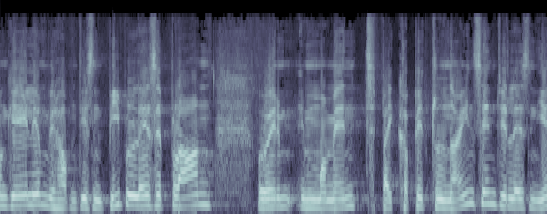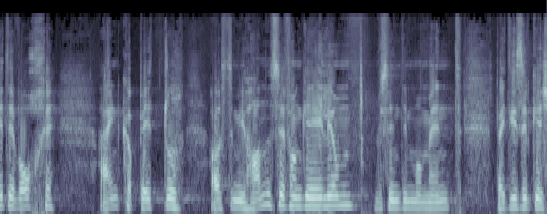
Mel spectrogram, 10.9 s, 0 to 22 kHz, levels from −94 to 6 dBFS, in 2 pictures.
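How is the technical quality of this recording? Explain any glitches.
Technical quality is poor because of one persistent fault. Hard clipping runs throughout: driven about 13 dB past the limit, roughly four percent of samples are flattened, giving harsh fuzz on every loud passage.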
